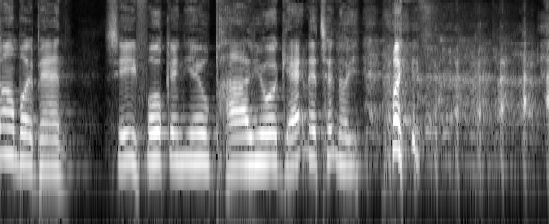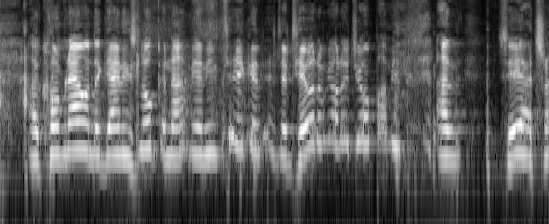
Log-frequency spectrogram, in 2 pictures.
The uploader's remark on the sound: 30 of our members for what was a highly enjoyable debut live show in our new city centre studios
